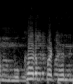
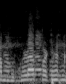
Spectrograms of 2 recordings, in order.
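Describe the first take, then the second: First: Said in the usual way. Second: मुखर said wrongly as मुखड़ा, with a flapped ṛā ending; mispronounced word. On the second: Shown as a demonstration. Teacher shows students a misreading, mispronouncing मुखर as मुखड़ा. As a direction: swap the final r of मुखर for ड़ा: मुखड़ा. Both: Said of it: "मुखर पठन की जगह मुखड़ा पठन कर दूं".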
